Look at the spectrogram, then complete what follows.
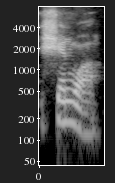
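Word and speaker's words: Xinhua: China's State Wire service I believe that's pronounced shinoa now here we get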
